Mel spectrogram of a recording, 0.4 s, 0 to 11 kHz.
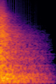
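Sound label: SP-12, drum machine; Best Service Gigapack 2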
